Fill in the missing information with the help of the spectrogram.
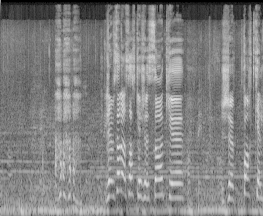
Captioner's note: soft laugh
